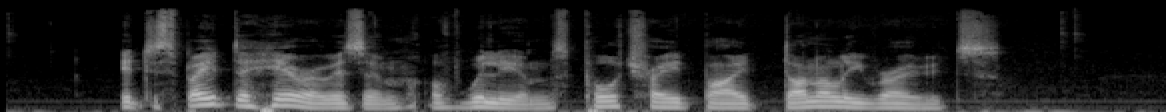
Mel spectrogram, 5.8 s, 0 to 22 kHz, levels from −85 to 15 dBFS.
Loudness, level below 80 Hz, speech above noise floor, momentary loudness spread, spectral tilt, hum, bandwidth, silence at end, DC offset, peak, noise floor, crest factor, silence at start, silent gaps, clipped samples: -22 LUFS; -40 dBFS; 38 dB; 9 LU; -6 dB/octave; none; 16.5 kHz; 0.5 s; under 0.1%; -4 dBFS; -59 dBFS; 18 dB; 0.6 s; none; under 0.1%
